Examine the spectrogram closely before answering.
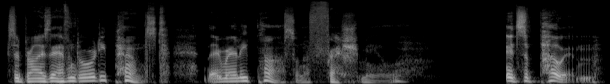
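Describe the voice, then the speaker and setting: Sardonic vampire rogue, video game character, suave drawl, swooping intonation, unhurried. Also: male voice, mid-range voice, sing-song, slightly rough, dry recording, clean studio sound, full character voice. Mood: wry, dramatic. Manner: arch, drawling, theatrical.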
